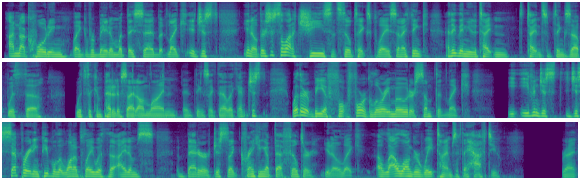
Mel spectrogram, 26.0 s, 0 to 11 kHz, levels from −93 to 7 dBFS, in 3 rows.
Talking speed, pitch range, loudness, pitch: 220 wpm, 110-135 Hz, -19 LUFS, 120 Hz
